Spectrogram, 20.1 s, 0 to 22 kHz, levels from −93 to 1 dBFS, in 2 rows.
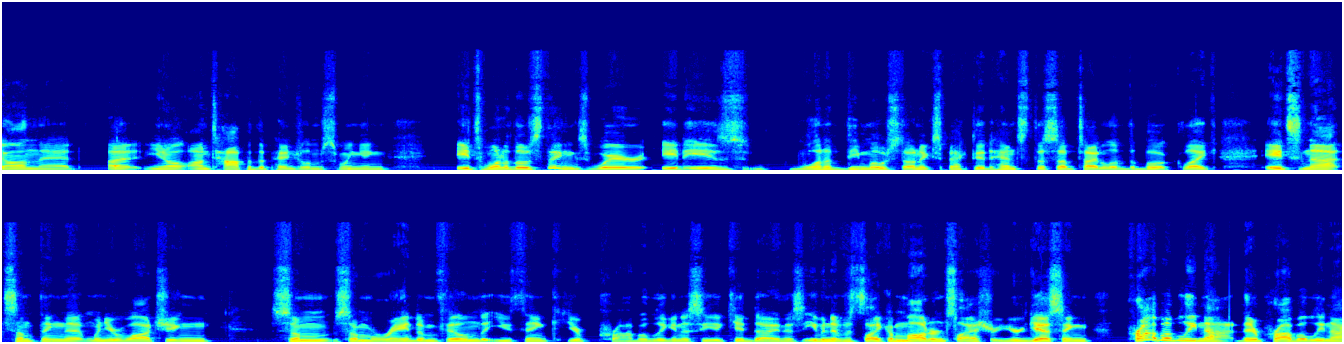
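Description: No technical faults are audible anywhere in the recording.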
